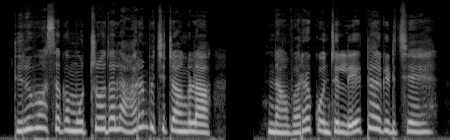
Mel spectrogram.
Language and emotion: Tamil, fearful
